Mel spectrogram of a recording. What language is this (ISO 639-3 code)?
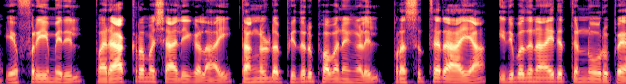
mal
